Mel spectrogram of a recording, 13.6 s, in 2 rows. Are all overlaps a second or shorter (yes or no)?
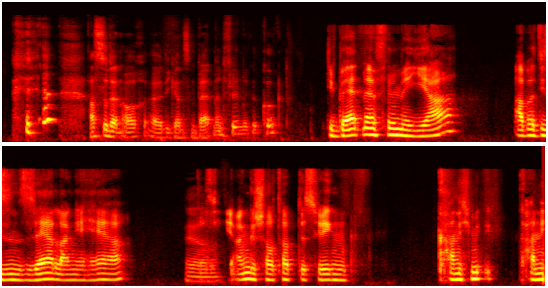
yes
